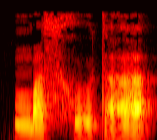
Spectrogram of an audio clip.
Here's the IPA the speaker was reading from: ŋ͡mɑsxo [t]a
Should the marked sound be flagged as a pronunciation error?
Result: no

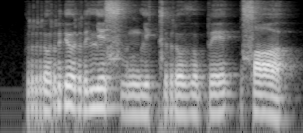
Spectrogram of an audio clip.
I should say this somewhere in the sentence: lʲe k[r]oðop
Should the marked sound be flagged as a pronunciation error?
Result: no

